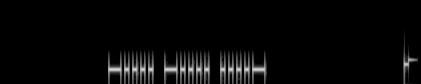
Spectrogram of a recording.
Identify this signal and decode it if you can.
Morse code, heard as a keyed tone, about 30 wpm, 700 Hz. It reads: 664
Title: Common Cut Numbers - 3-Digit 30wpm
